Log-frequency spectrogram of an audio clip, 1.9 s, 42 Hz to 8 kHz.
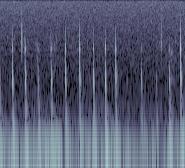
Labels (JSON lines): {"label": "biophony, knock", "recorder": "SoundTrap 300"}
